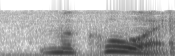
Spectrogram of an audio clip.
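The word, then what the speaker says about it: McCaughey: You know our Lieutenant Governor, Betsy McCauley? – McCoy. – Whatever. Yeah. No one can say her name because it's spelled McCaffey.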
